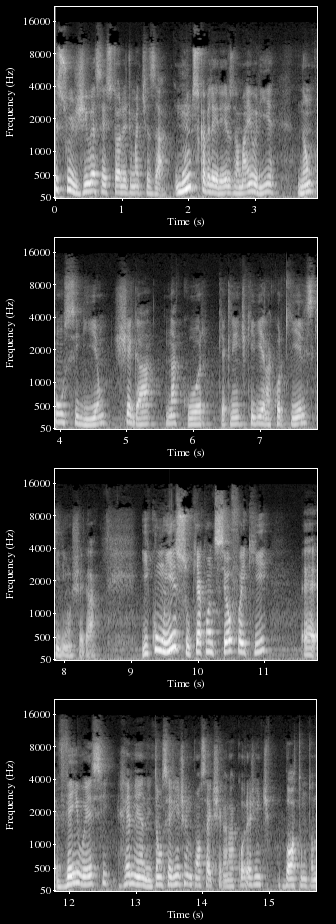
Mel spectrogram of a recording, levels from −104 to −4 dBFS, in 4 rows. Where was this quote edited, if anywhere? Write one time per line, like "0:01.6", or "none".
0:01.7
